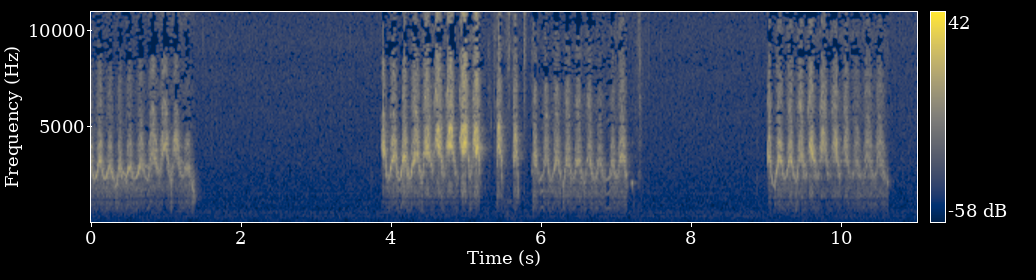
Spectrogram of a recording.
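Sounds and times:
cockatiel chirping rapidly: 0.0s - 1.4s, 3.9s - 7.2s, 9.0s - 10.6s.

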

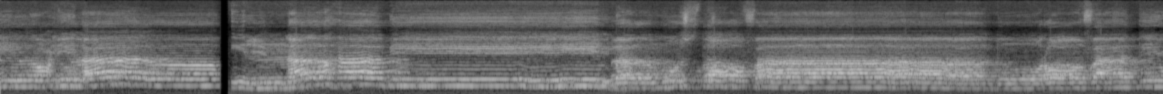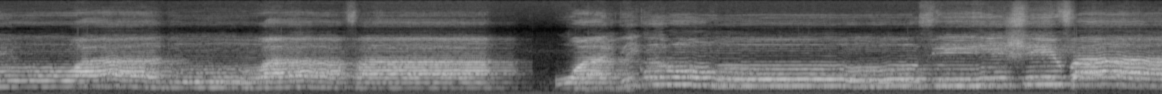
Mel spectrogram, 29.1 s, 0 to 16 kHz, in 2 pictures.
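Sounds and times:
men singing a cappella: 0.0s - 29.0s.

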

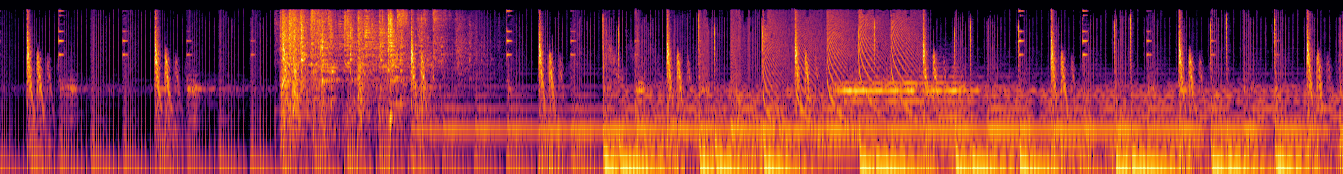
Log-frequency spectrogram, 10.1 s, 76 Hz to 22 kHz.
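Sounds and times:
background music with a beat: 0.0s - 2.1s, 3.3s - 10.0s
loud crash: 2.1s - 3.7s.

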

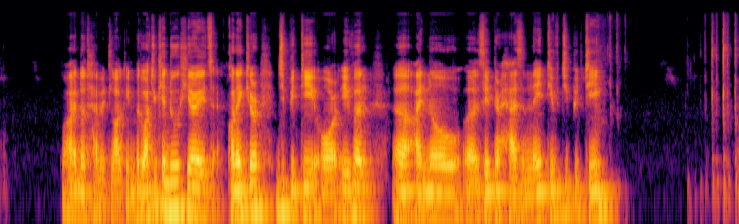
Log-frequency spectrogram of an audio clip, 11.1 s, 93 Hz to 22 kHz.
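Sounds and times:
computer keyboard keystrokes: 10.5s - 11.0s.

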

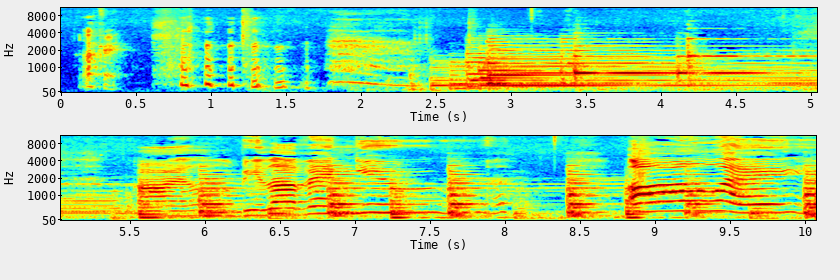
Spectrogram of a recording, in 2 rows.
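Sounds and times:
piano chords: 2.3s - 10.0s.

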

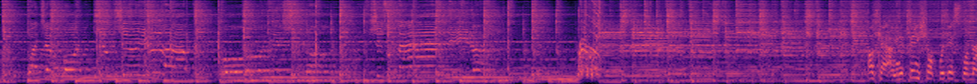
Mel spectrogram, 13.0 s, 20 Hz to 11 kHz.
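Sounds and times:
pop music from dj decks: 0.0s - 13.0s.

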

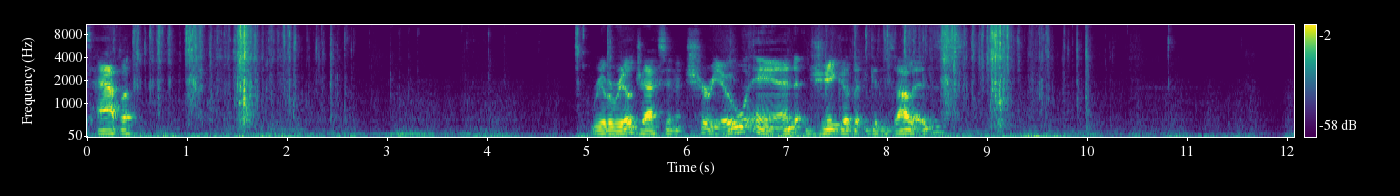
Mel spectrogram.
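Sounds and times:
low room hum: 0.0s - 12.0s
trading cards clicking and rustling: 7.3s - 10.2s.

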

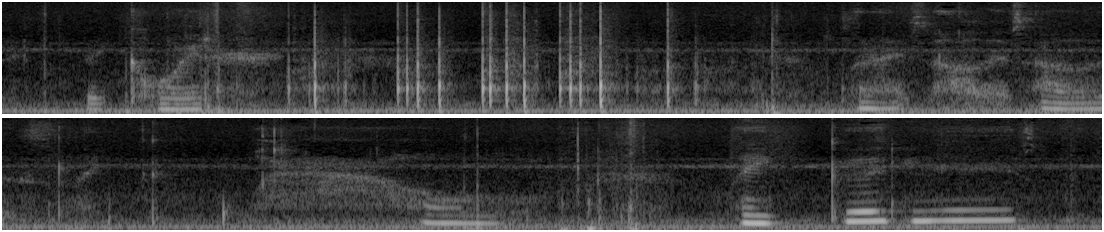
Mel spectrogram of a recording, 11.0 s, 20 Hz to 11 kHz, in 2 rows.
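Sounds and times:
fingernails tapping on box: 1.4s - 3.5s.

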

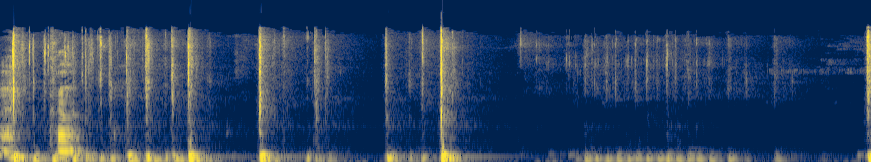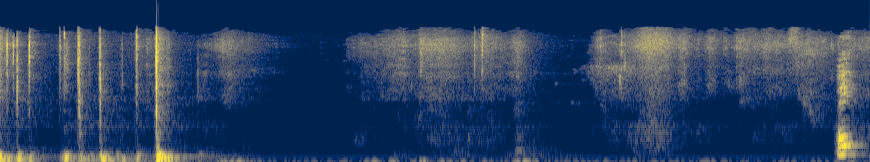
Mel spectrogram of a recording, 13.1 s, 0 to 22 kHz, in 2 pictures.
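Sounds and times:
typing on computer keyboard: 0.0s - 3.6s, 4.2s - 8.0s.

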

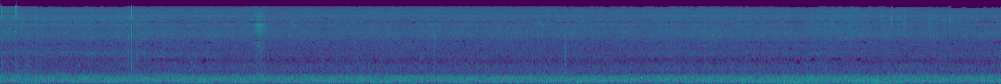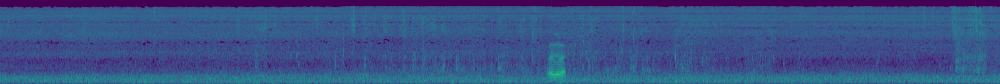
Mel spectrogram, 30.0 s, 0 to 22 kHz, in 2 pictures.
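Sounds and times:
water rushing through sluice gate: 18.5s - 30.0s.

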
